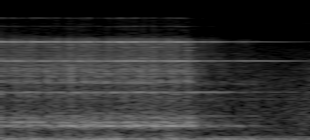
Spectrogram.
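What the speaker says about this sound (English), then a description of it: "That's your phone, isn't it, Mr. Applegate?" Telephone bell ringing indoors in a quiet room for about a second, then stopping, leaving faint background hum.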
